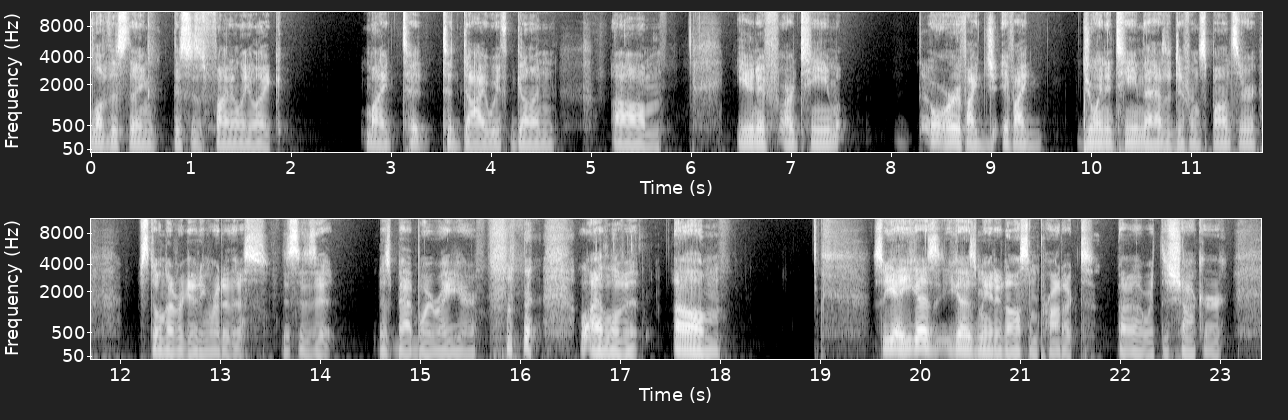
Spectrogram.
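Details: Adult man with self-reported aphasia; aphasia.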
